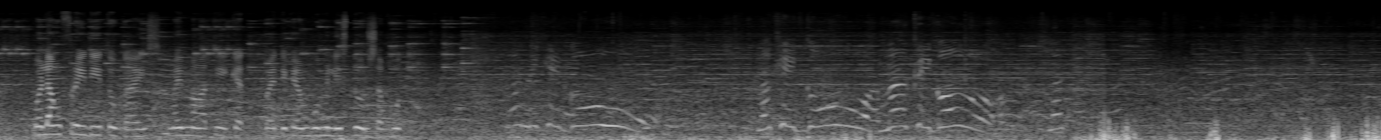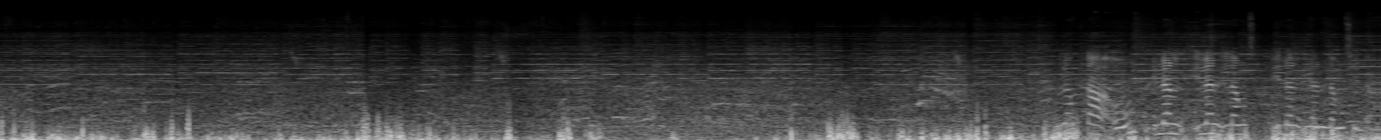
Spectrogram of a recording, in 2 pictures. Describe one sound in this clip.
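A carousel rumbles and creaks as it turns.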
